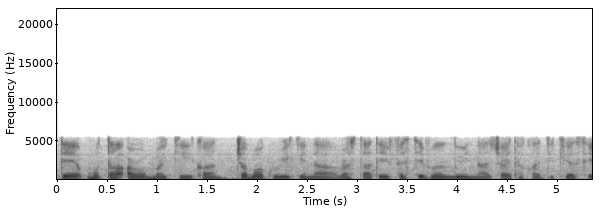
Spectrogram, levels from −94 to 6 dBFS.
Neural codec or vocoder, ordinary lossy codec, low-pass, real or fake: none; none; 5.4 kHz; real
